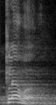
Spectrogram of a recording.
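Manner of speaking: "clever" with the first syllable punched high, falling away; stress on first syllable. Shown as a demonstration. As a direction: hit the start of "clever", let the end drop. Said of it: "we give the stress here".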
